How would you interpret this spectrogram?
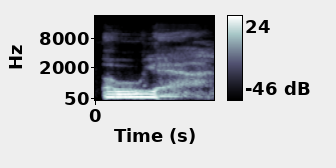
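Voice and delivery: deep low voice. Shown as a demonstration. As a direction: drop your voice down low. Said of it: "I got the highs and the lows".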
